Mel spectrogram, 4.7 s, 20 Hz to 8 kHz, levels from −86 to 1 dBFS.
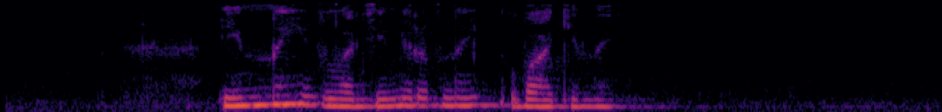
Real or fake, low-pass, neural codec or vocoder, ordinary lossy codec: real; 7.2 kHz; none; Opus, 32 kbps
